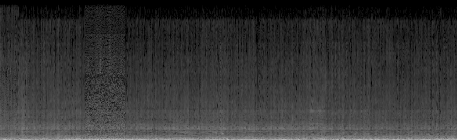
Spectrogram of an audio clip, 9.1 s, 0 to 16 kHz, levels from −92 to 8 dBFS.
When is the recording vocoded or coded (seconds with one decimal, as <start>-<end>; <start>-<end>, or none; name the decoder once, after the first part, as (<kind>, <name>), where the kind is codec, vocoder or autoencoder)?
0.0-1.7 (vocoder, BigVGAN v2); 2.5-9.1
